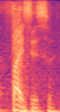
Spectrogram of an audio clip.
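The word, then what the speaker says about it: Phthisis: É tipo uma palavra muito impronunciável, mas tipo, pra quem quiser saber, se pronuncia Thysis. O PH lá são meramente ilustrativos, eles não servem pra nada.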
